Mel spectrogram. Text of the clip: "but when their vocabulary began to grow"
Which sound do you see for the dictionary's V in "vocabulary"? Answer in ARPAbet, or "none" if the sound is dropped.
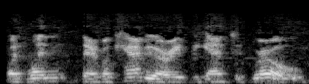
V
